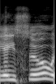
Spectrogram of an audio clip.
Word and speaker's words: Yesu: If you say Yesu, which is how they say it, they'd say, that's a funny name for grandma, because Ye means grandma.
